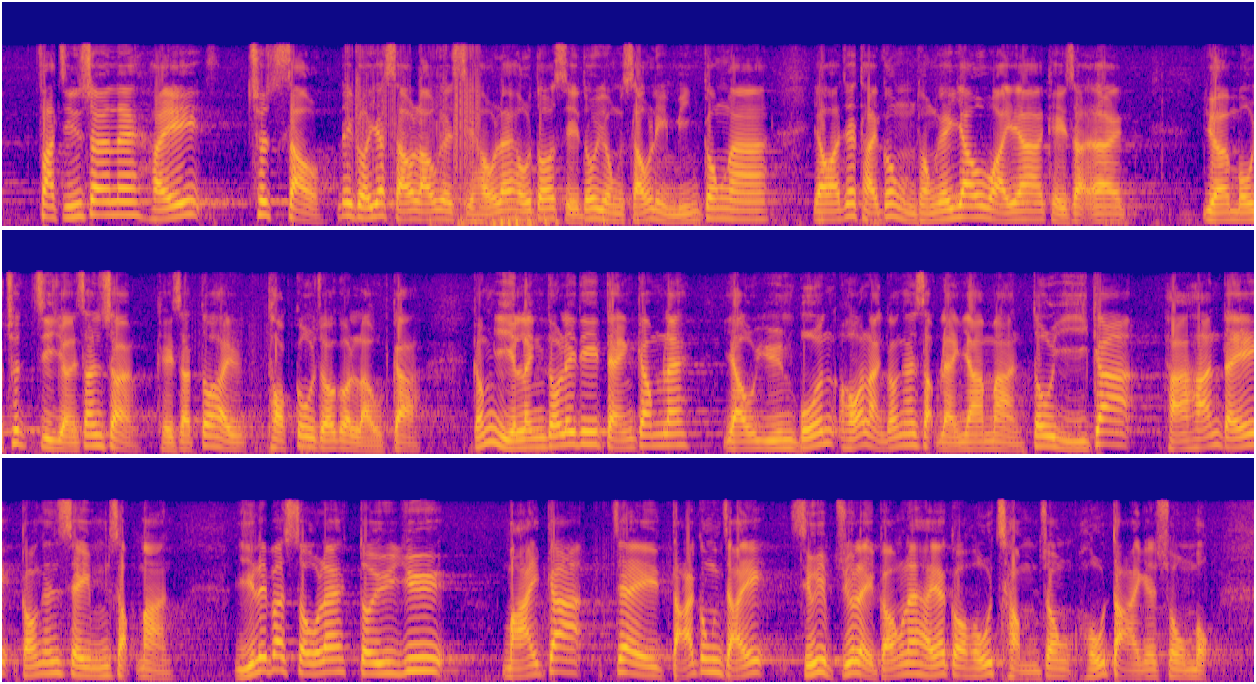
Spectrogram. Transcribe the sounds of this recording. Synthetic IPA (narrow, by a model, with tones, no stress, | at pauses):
faː˧t̚t͡siː˨˥nsœː˥ŋlɛː˥ɦɐ˨˥jt͡ʃʰɵ˥t̚sɐ˨wniː˥kɔː˧jɐ˥t̚sɐ˨˥wlɐ˨˥wkɛː˧siː˨˩ɦɐ˨wlɛː˥ɦo˨˥wt̪ɔː˥siː˨˩t̪o˥wjʊ˨˩ŋsɐ˨˥wliː˨˩nmiː˨˥nkʊ˥ŋaː˧ | jɐ˨waː˨t͡sɛː˨˥t̪ʰɐ˨˩jkʊ˥ŋm̩˨˩t̪ʰʊ˨˩ŋkɛː˧jɐ˥wwɐ˨jaː˧kʰe˨˩jsɐ̰˨t̚ɛː˨˧ | jœː˨ŋmo˨˧wt͡ʃʰɵ˥t̚t͡siː˨jœː˨˩ŋsɐ˥nsœː˨˩ŋkʰe˨˩jsɐ˨t̚t̪o˥whɐ˨jt̪ʰɔː˧kːo˥wt͡sɔː˨˥kɔː˧lɐ̰˨˩wkaː˧ | kɐ˨˥mjiː˨˩lɪ˨˩ŋt̪o˧wneː˥t̪iː˥t̪ɛː˨ŋkɐ˥mlɛ˥ | jɐ˨˩wjyː˨˩npuː˨˥nhɔː˨˥lɐ˨˩ŋkɔː˨˥ŋkɐ˨˥nsɐ˨p̚lɛː˨˩ŋjaː˧maː˨nt̪o˧wjiː˨˩kaː˥ | haː˨˩ŋɦaː˨˥nt̪e˨˥jkɔː˨˥ŋkɐ˨˥nse˧jm̩ː˨˧sɐ˨p̚ma̰ː˨n | jiː˨˩le˥jpɐ˥t̚so˧wlɛː˥t̪ɵ˧ɥjɥyː˥ | maː˨˧jkaː˥t͡sɛː˥˩jt̪aː˨˥kʊ˥ŋt͡sɐ˨˥jsiː˨˥wji˨p̚t͡ʃyː˨˥le˨˩jkɔː˨˥ŋlɛː˥hɐ˨jɐ˥t̚kɔː˧ɦo˨˥wt͡sʰɐ̰˨˩mt͡sʊ˧ŋho˨˥wt̪aː˨jkɛː˧so˧wmʊ̰˨˩k̚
